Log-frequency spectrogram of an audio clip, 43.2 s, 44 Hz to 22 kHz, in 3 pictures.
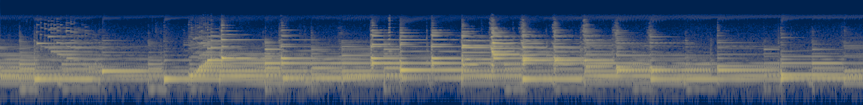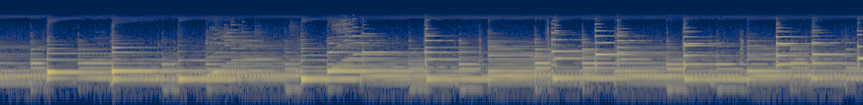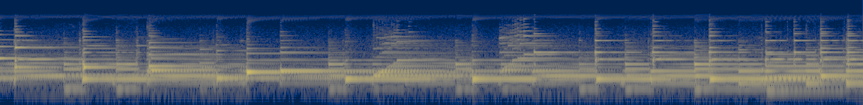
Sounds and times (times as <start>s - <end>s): Bowed string instrument: 0.0s - 43.1s
Harp: 0.0s - 43.1s.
